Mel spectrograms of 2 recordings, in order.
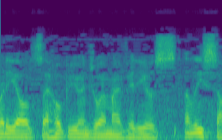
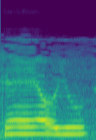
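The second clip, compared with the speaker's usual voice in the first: high-pitched, louder greeting; caller's put-on voice; 12 semitones higher, 5 dB louder than usual. Caller getting on the phone with the manager, high mimicking voice. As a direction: imitate an eager caller, pitched way up. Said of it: "and he's like".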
